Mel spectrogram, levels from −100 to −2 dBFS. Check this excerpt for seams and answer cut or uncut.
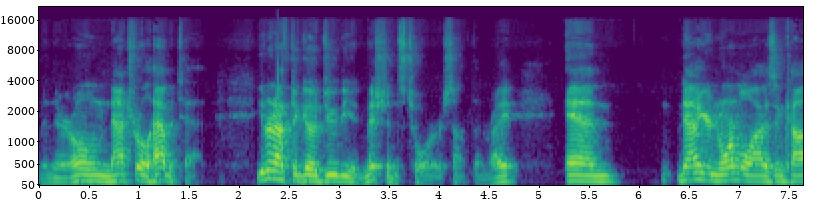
uncut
